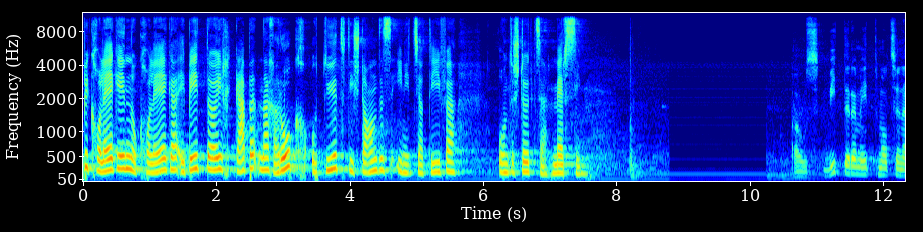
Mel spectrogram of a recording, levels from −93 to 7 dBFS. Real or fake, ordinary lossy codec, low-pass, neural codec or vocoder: real; none; 10.8 kHz; none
